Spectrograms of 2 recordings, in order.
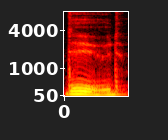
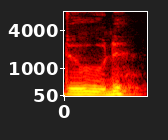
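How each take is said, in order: First: It sounds like the English word dude. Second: It sounds like the Urdu word for milk. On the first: The speaker calls it wrong. "not dude" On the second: The speaker calls it right. "but dude"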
